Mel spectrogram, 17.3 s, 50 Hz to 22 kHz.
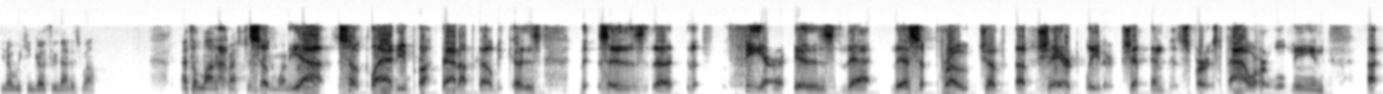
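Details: Adult man diagnosed in 2012 with spasmodic dysphonia, a rare neurological speaking disorder that made communicating difficult and caused partial loss of his voice; real, not acted; spasmodic dysphonia.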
